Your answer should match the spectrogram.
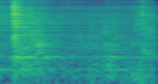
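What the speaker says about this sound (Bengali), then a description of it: "লঙ্কা আর গোটা জিরে দিয়ে দিচ্ছি" Green chili and whole cumin drop into hot oil with a brief bright hiss, which fades before a second short crackle of sizzling near the end.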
